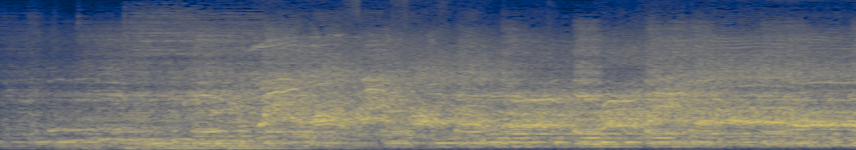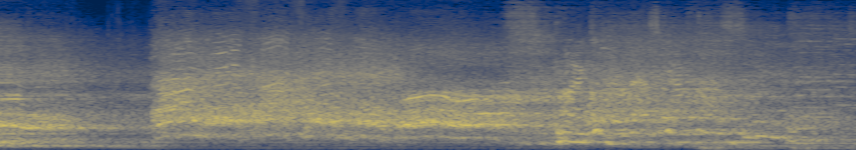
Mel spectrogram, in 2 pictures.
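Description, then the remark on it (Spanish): A huge concert crowd sings along loudly in unison, a dense roaring wall of voices with a melodic swell that reverberates, briefly dipping around the midpoint before surging back just as loud. “Y justo una parte donde nosotros estamos cantando y no, no inventes, o sea, retumba, se escucha súper padre, de verdad, súper genial.”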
